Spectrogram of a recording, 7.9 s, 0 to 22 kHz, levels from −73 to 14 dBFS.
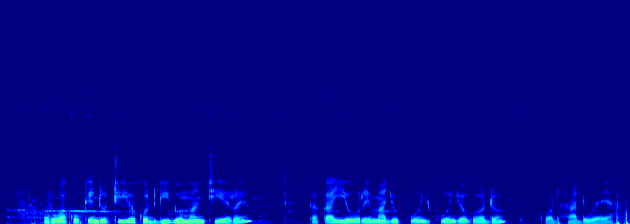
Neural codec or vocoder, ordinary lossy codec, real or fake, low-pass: none; none; real; 19.8 kHz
